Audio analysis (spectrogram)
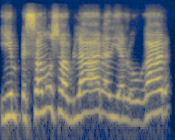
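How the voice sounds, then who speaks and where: A woman from Latin America telling a personal story to a group in an earnest, halting way, repeating words as she goes. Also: on the high side, fairly bright tone, no room sound, lo-fi sound. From Latin America, outside Chile. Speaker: club volunteer and workshop participant.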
